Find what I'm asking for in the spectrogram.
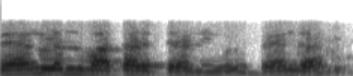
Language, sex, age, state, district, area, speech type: Kannada, male, 45-60, Karnataka, Ramanagara, rural, conversation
